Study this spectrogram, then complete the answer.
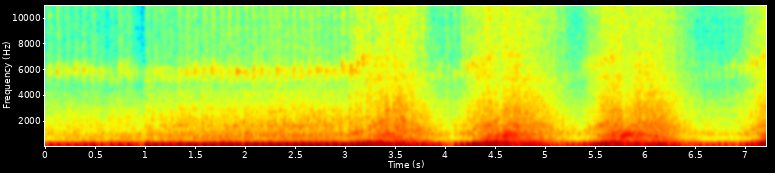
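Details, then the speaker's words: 2003 KTM 625 SXC Supermoto that started then died after storage. After a carb clean, choked and warmed up, it gives big single thumps at idle and quick blips that climb and drop cleanly without bogging. Normal throttle response; the carb clean fixed it. "Oh yeah, sounds pretty good. Wow. Very responsive, doesn't bog down. All right, so the carb clean fixed it."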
